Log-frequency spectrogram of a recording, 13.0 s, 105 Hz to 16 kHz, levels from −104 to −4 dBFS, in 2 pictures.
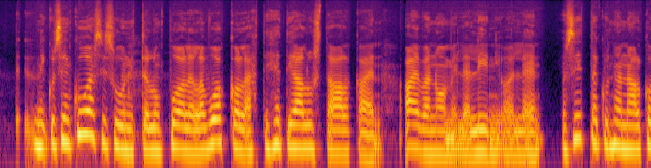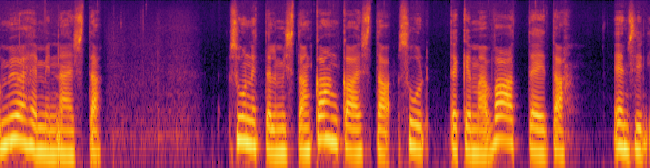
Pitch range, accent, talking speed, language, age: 160-195 Hz, native, 110 wpm, Finnish, 30-49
